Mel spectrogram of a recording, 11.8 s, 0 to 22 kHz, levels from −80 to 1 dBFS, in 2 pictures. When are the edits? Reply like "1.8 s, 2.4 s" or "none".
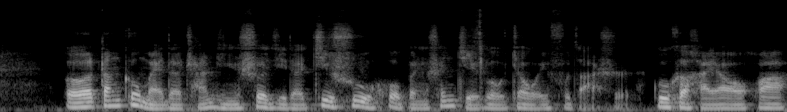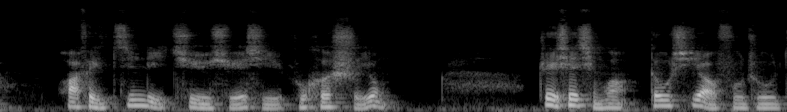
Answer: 4.8 s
